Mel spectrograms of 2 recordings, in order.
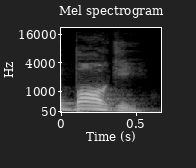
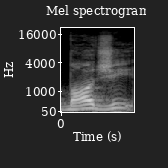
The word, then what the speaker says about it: Bardghji: 2.5 million for Ronny Bari. Some people pronounce bargi. It's not bargi in Denmark. They pronounce bari.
